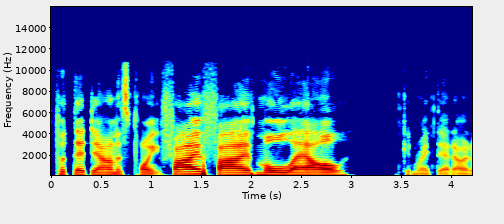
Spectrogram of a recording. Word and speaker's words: molal: units of ethylene glycol notice that this term is pronounced molar the Little M is pronounced molal a molal solution of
